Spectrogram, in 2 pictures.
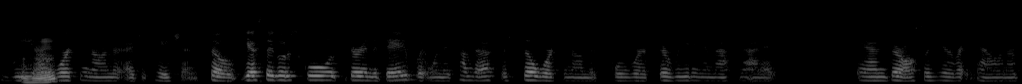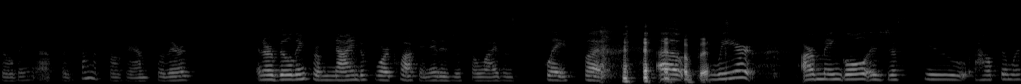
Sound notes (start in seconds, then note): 16.2 laughs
